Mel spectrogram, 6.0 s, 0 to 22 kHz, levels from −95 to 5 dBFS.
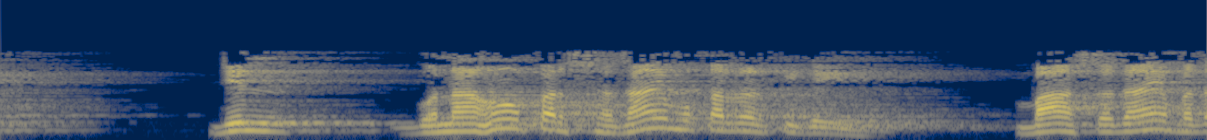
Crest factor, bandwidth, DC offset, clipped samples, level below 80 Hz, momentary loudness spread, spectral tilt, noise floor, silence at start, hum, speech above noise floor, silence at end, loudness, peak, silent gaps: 20 dB; 5.8 kHz; under 0.1%; under 0.1%; -68 dBFS; 18 LU; -1.5 dB/octave; -63 dBFS; 0 s; none; 44 dB; 0 s; -19 LUFS; 0 dBFS; none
